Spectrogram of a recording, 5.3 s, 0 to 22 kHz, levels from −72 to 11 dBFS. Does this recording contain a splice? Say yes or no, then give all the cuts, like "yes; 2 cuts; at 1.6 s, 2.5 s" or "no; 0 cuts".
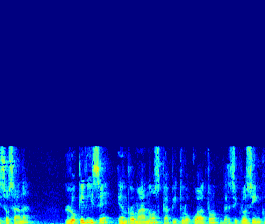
no; 0 cuts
